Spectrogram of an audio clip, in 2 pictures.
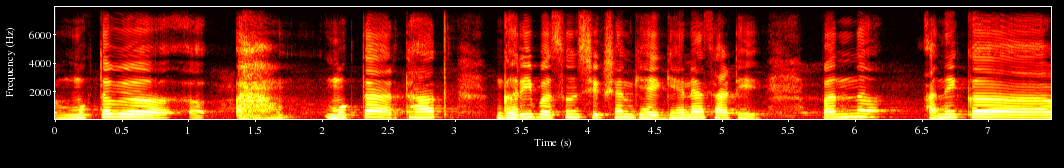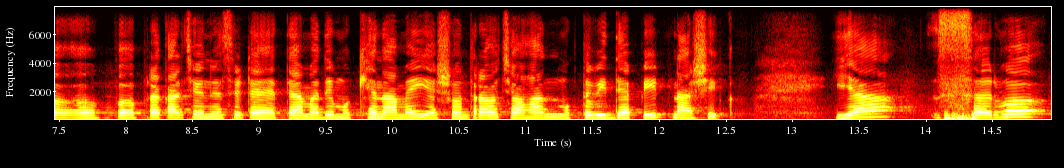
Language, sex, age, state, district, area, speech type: Marathi, other, 18-30, Maharashtra, Buldhana, urban, spontaneous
